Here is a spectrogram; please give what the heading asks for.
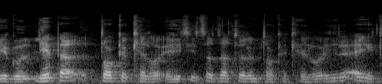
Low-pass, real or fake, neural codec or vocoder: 10.8 kHz; real; none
